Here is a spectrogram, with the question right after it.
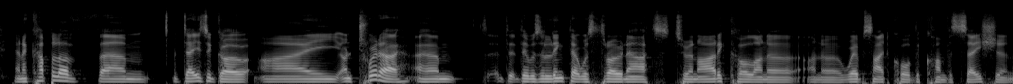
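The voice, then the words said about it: Faint South African accent. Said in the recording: “you might even be able to pick up from a little bit of the remnants of my accent ... I grew up and was born in Johannesburg, South Africa”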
